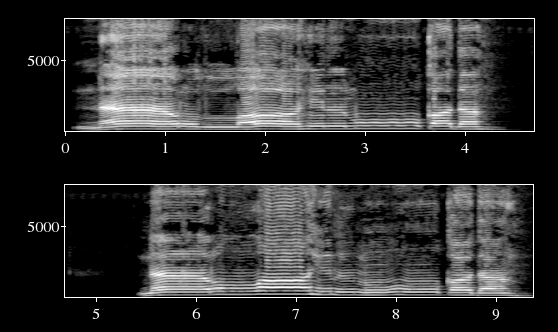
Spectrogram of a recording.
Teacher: ناظرین، اللہ کے لام سے پہلے زبر پیش ہو تو پر ہوتا ہے، زیر ہو تو باریک ہوتا ہے، تو یہاں پیش ہے، اللہ کے لام سے پہلے پر کر کے پڑھیں گے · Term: اللہ کا لام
